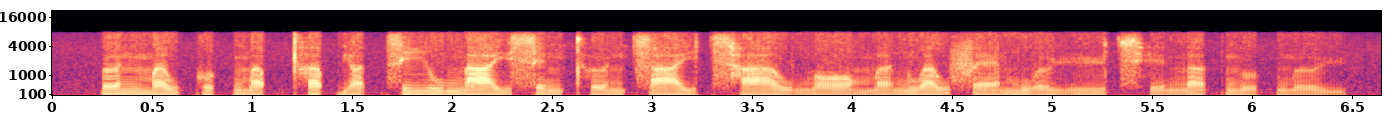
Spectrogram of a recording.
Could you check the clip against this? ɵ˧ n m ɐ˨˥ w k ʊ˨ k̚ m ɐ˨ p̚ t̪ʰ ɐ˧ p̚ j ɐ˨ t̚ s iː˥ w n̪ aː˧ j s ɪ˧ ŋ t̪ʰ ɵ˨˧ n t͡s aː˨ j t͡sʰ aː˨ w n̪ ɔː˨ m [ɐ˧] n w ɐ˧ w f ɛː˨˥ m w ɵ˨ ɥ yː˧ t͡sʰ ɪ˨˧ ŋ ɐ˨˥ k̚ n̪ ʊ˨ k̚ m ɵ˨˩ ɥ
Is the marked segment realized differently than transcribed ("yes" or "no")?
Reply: yes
